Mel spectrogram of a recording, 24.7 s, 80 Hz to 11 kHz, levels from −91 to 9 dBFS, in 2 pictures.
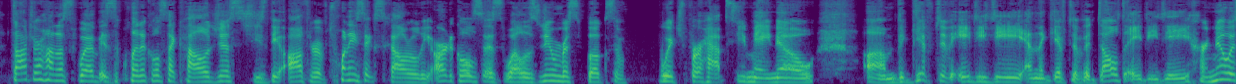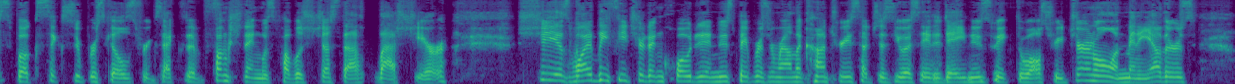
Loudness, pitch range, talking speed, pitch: -21 LUFS, 170-210 Hz, 180 wpm, 185 Hz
